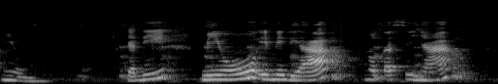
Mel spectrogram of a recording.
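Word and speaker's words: μ: dia tetap sebutannya rata-rata lambangnya adalah Miu ya Ini bacanya adalah Miu jadi Miu ini dia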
